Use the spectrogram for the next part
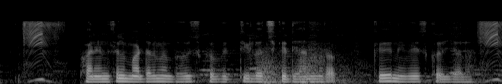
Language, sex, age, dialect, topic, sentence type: Bhojpuri, male, 25-30, Western, banking, statement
